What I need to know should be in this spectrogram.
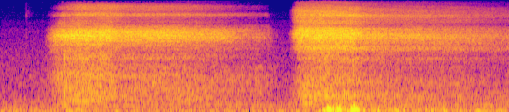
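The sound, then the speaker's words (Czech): A person takes two slow, deliberate breaths during a guided relaxation exercise, a long airy inhale followed by a long hissing exhale, each lasting about two seconds, softly audible with no talk. “udělej nádech a výdech.”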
